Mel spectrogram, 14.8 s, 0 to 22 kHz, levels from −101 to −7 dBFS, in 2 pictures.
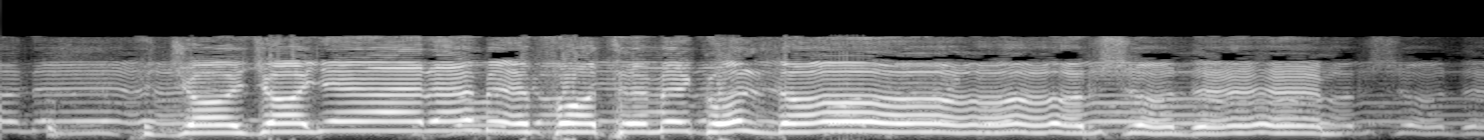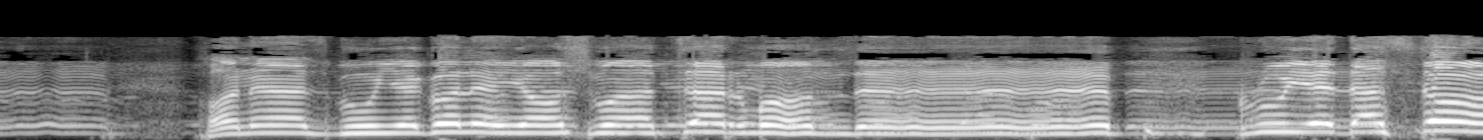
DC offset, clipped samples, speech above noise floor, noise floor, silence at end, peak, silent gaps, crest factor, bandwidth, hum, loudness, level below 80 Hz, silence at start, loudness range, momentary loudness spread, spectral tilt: under 0.1%; 0.5%; 30 dB; -42 dBFS; 0 s; 0 dBFS; none; 12 dB; 8 kHz; none; -12 LUFS; -56 dBFS; 0 s; 9 LU; 18 LU; -4.5 dB/octave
